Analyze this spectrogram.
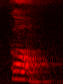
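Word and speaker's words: comb: इसमें देखिए आपको बी दिखाई देगा। जब हमने इसको बोला, क्या बोला आपने? कॉम।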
